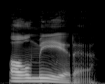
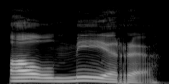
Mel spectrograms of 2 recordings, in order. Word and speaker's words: Almere: This is the way us Dutchies say Almere. Almere. There is a light emphasis on the middle part. Almere. All the letters will be pronounced. Almere.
